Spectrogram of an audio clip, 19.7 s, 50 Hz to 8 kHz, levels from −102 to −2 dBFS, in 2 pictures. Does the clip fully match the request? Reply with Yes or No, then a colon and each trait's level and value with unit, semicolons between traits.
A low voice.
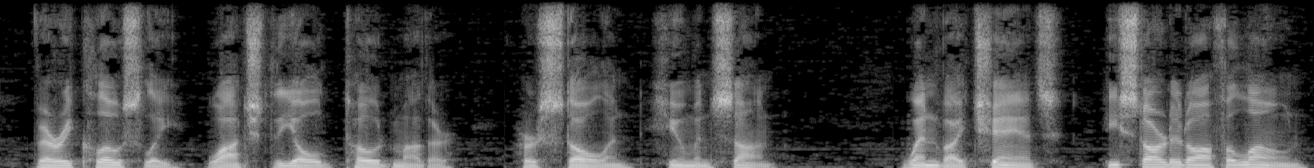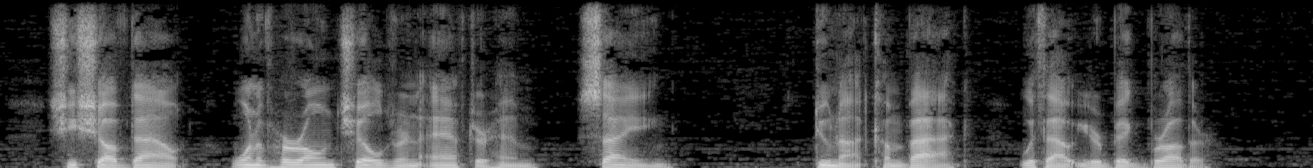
Yes: very low, 95 Hz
